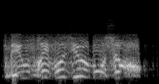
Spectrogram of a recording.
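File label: French player friendly fire mood med; War Thunder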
